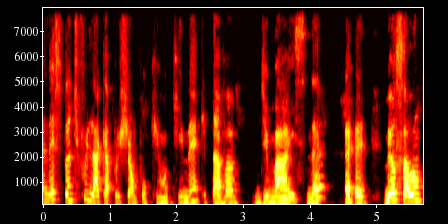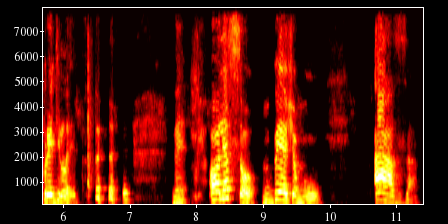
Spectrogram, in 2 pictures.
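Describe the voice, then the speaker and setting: A Brazilian woman teaching a live-streamed Portuguese lesson, spelling sounds out slowly and greeting viewers by name with affectionate asides. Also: on the high side, fairly bright tone. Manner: slow, drawn-out spelling of sounds and letters.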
